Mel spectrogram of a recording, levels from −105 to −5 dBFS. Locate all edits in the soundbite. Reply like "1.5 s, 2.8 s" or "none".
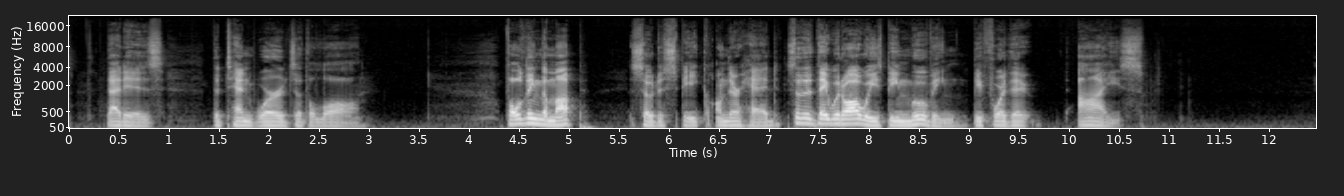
5.6 s, 7.1 s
